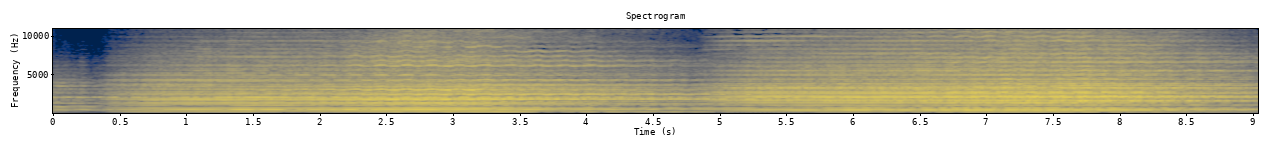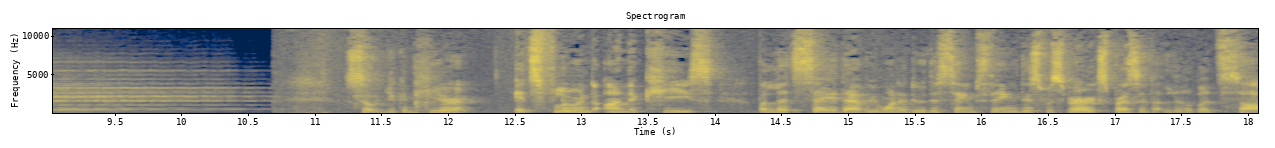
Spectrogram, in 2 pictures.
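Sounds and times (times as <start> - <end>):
solo violin held notes: 0.0 - 10.8.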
